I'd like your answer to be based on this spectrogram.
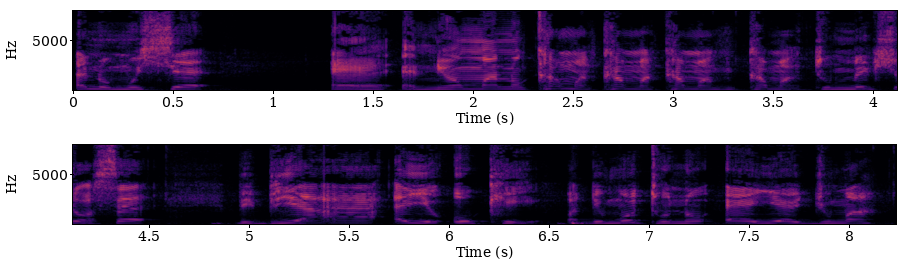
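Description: Man, talk show host, very bright tone, slightly high voice, animated. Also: normal speed. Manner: animated, laughs often. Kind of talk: casual commentary mixing Twi and English.

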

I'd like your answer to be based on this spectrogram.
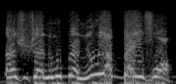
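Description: A Ghanaian man, a panelist called counselor, speaking loudly in a heated panel debate, mixing English with Twi. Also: very high-pitched, normal speed, recorded from a distance. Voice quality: loud, mixes English with Twi.

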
